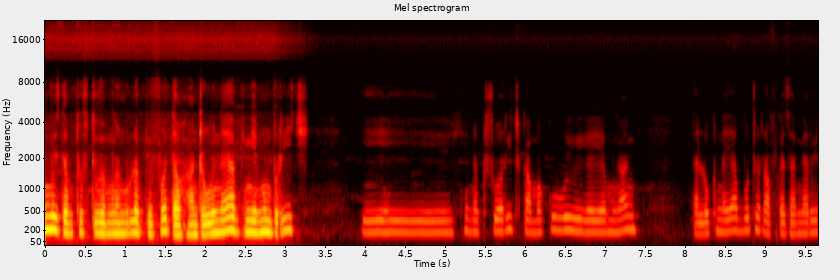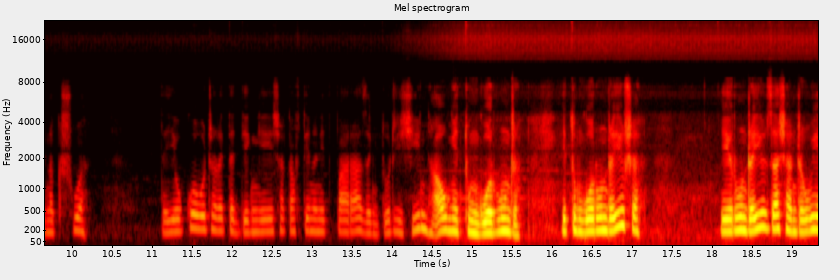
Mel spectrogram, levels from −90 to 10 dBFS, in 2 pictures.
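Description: Zipper noise from a gain control stepping in unsmoothed increments, about fifty a second: from 2.82 to 3.46 s the speech drops around 20 dB in 1 dB steps, and from 13.91 to 14.93 s it rises by a similar amount, each ramp carrying a fine ticking buzz.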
